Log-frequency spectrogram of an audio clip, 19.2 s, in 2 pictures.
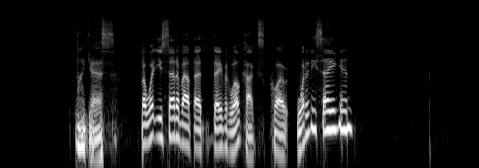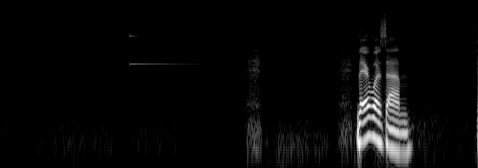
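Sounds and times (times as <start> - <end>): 
speech: 1.5 - 7.2, 16.7 - 17.9
phone text-message notification ding: 12.2 - 15.1.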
